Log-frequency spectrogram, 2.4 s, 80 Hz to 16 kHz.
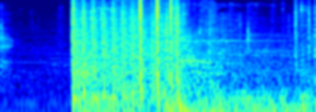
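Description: An M4A1 rifle in the Modern Warfare video game fires in sustained automatic bursts, loud and close. The rapid cracks start abruptly after a short quiet lead-in and continue without a break to the end.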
